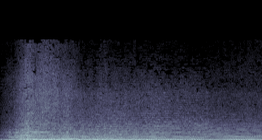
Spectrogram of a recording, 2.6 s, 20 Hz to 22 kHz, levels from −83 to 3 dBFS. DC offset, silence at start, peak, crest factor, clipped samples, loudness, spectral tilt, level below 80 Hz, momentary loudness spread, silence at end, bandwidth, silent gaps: under 0.1%; 0 s; -10 dBFS; 16 dB; under 0.1%; -26 LUFS; -5.5 dB/octave; -28 dBFS; 7 LU; 0 s; 16 kHz; none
